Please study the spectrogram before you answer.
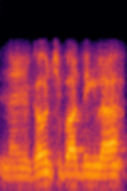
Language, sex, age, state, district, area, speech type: Tamil, male, 30-45, Tamil Nadu, Cuddalore, rural, conversation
